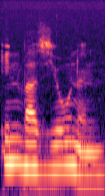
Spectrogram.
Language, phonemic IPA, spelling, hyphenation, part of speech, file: German, /ɪnvaˈzi̯oːnən/, Invasionen, In‧va‧si‧o‧nen, noun, De-Invasionen.ogg
- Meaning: plural of Invasion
